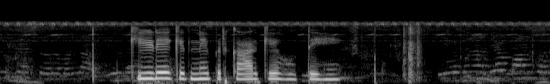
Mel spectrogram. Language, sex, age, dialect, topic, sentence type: Hindi, female, 18-24, Kanauji Braj Bhasha, agriculture, question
